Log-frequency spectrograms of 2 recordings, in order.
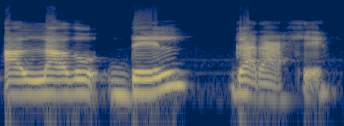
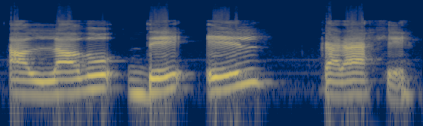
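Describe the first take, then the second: First: The two words merge into one short syllable. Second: The two words are said as separate syllables. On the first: The speaker calls it right. "I have to join them" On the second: The speaker calls it wrong. "that just sounds goofy"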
